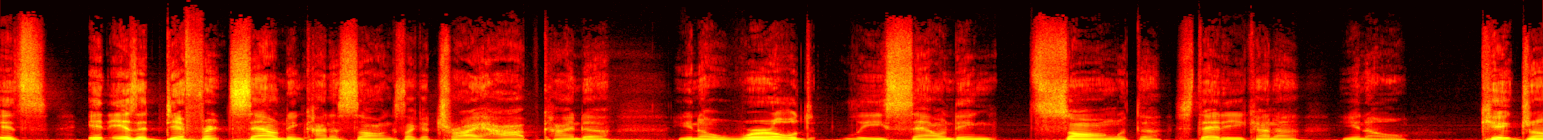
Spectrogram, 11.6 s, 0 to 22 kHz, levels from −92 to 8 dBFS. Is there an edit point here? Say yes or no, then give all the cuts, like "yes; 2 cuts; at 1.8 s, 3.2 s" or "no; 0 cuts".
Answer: yes; 1 cut; at 8.8 s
